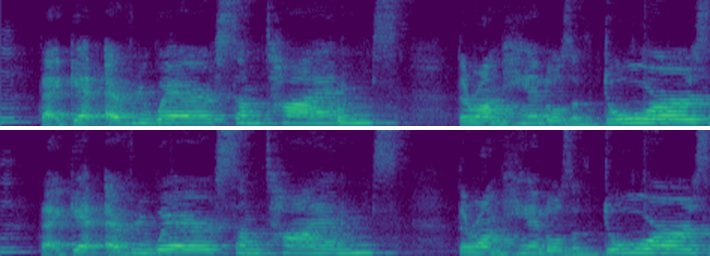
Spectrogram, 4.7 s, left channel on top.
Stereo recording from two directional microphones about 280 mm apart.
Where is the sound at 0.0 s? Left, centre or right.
Centre.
